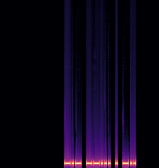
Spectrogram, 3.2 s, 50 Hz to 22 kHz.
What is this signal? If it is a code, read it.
Morse code, heard as a keyed tone, about 28 wpm, 700 Hz. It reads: K7ED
